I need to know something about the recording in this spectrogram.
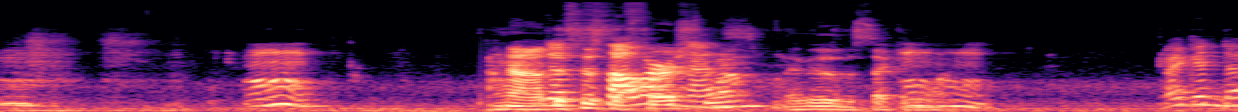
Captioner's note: eating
